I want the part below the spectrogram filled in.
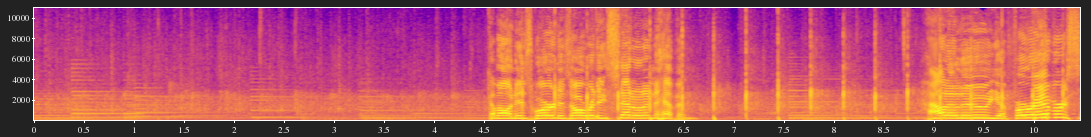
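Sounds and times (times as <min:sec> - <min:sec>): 
audience clapping hands: 0:00.0 - 0:10.4
sustained keyboard chords: 0:00.0 - 0:10.4
speech: 0:04.6 - 0:06.7, 0:08.9 - 0:10.4.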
